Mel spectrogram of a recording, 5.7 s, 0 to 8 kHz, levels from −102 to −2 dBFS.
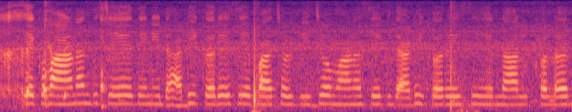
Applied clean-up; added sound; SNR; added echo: none; Frying (food) + Fireworks; 12 dB; none.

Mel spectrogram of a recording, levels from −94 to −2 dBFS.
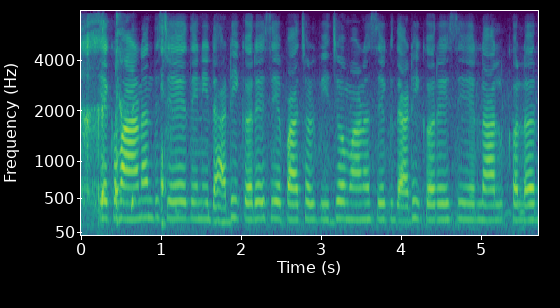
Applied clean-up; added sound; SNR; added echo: none; none; none; none.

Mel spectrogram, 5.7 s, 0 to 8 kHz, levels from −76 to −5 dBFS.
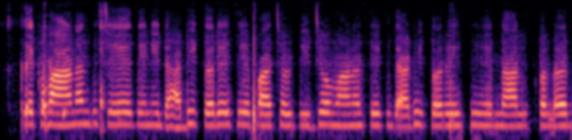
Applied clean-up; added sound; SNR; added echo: neural mask model RNNoise.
